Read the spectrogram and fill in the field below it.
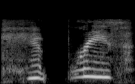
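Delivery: high, strained gasp for air; breathless alarm in the smoke; choking panic. Acted. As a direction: struggle to get the words out high and panicked.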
